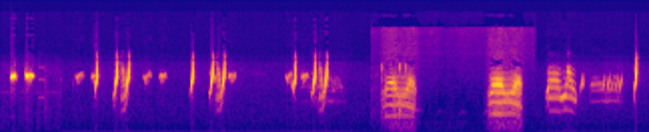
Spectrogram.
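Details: Quail for net hunting, uttering bright rising chirps in twos and threes, interrupted by two loud, harsh nasal notes rich in overtones, then a wavering buzzy phrase and a final chirp.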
